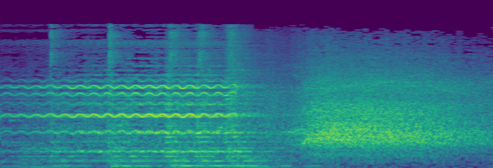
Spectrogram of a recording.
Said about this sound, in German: Jubel für Rolando Villazon, für den Komponisten Gioachino Rossini, für seine populäre La Danza.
